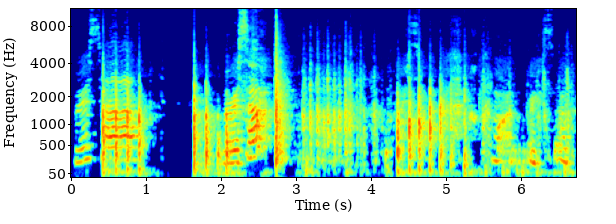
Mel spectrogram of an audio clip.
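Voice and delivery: urgent calls through a door; panicked frantic pleading. Acted. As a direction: call out, growing desperate.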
